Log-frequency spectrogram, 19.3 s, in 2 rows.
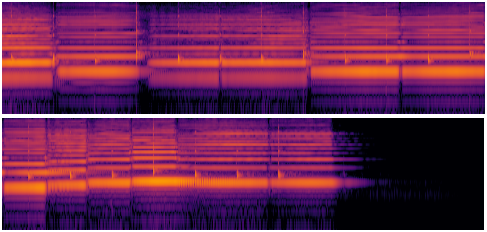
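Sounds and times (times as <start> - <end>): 
violin: 0.0 - 17.0.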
